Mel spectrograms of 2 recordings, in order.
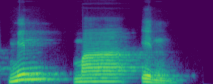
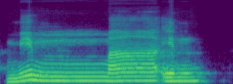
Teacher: Mimmain, nunnya ini hilang adik-adik, masuk ke mim gitu. Jadi nunnya hilang masuk ke mim gitu. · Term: idgham biguna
